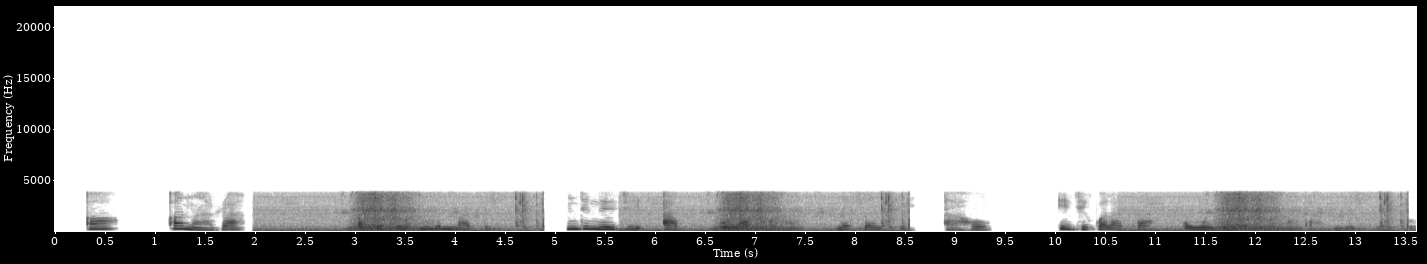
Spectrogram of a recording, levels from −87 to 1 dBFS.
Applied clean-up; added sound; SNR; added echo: none; Respiratory sounds; 0 dB; none.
